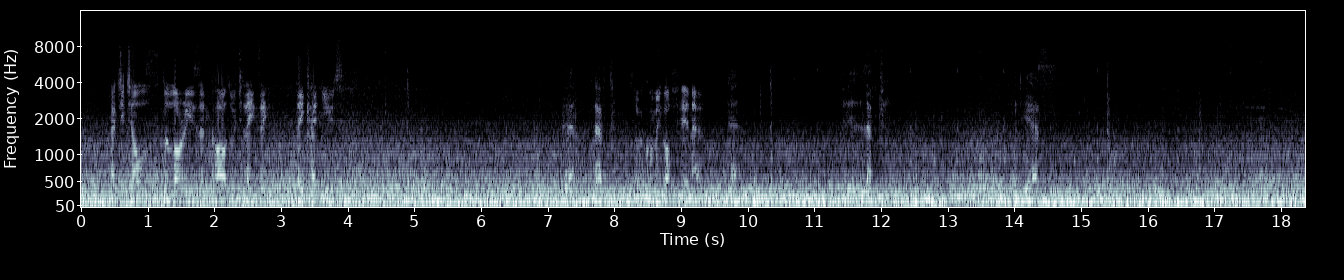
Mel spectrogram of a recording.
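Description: A car engine hums steadily as tyres roll over the road.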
